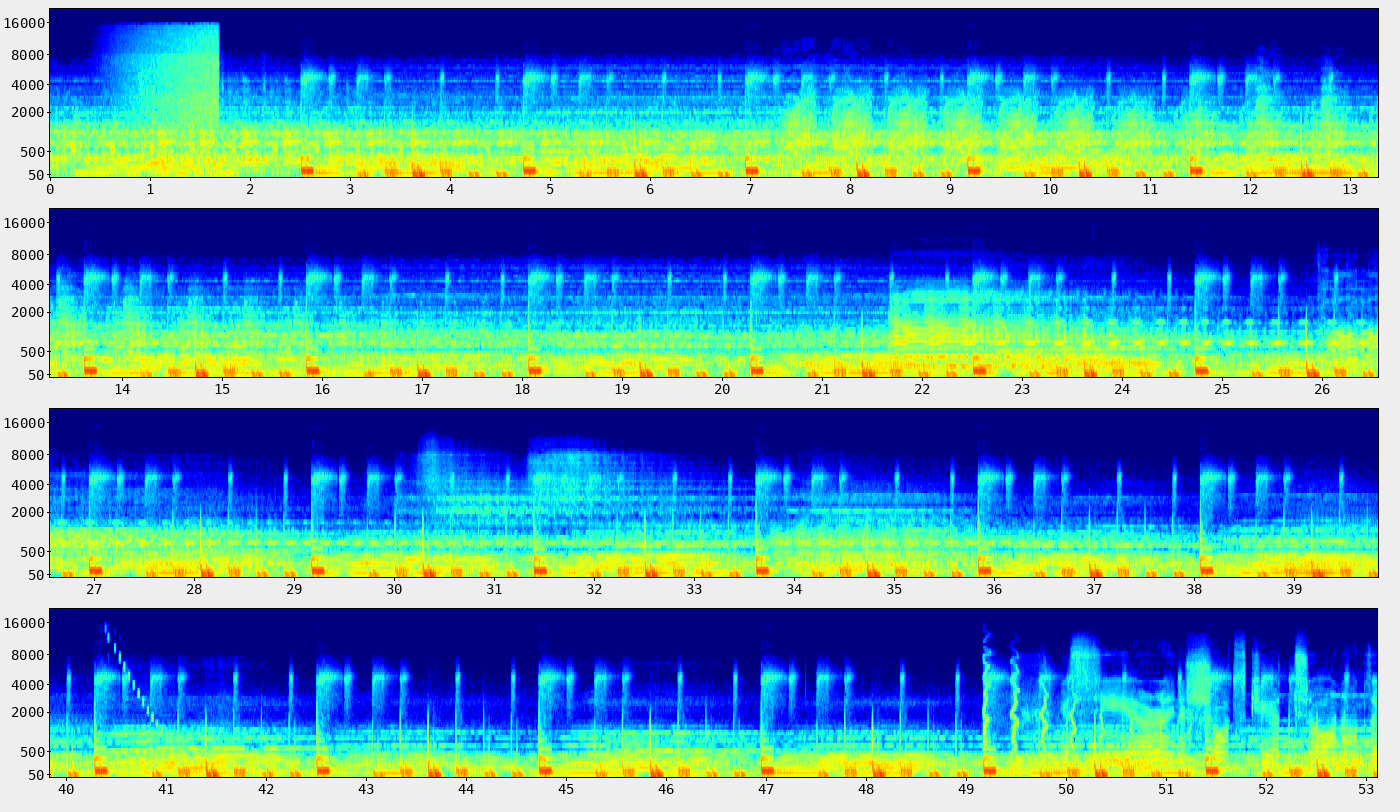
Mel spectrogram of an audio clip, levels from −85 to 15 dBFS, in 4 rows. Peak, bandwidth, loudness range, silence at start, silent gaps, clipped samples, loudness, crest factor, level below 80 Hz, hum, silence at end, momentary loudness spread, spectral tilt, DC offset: 0 dBFS; 12.5 kHz; 2 LU; 0 s; none; under 0.1%; -18 LUFS; 16 dB; -20 dBFS; none; 0 s; 8 LU; -8 dB/octave; under 0.1%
